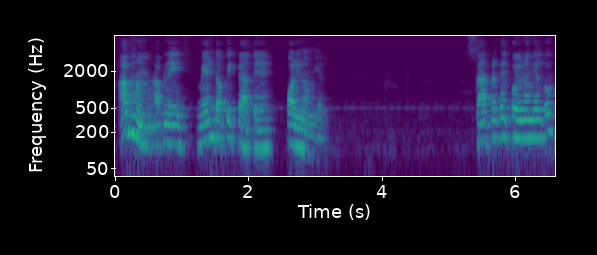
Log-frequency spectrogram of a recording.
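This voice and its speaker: A man's voice: medium pitch, animated. A man explaining a maths lesson, patiently repeating each definition and asking himself questions before he answers them. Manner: slows down to read English definitions word by word. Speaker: maths teacher. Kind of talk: classroom explanation. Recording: echoey room, mic at a distance.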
